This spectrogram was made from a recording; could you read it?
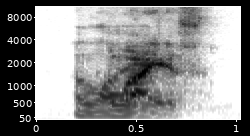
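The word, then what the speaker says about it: Alioth: Is it Azioth or something? – Eliath.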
